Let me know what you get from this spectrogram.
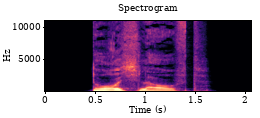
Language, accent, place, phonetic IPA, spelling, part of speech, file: German, Germany, Berlin, [ˈdʊʁçˌlaʊ̯ft], durchlauft, verb, De-durchlauft.ogg
- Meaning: inflection of durchlaufen: 1. second-person plural present 2. plural imperative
